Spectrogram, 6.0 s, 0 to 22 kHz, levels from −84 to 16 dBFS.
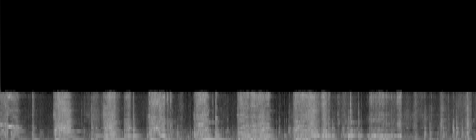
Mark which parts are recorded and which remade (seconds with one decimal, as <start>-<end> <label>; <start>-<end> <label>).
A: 0.0-2.1 remade; 2.1-3.6 recorded; 3.6-6.0 remade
